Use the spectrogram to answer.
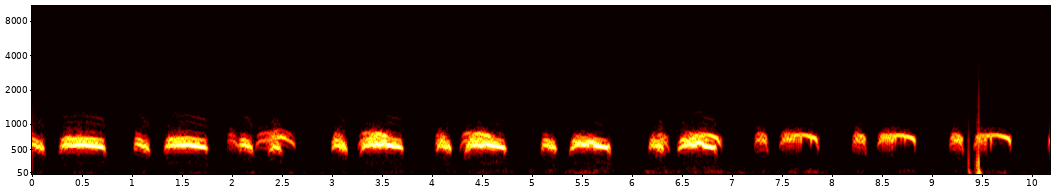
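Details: Spotted dove calling, a recording of the type used as a decoy for trapping; a run of low, soft coos in short paired notes, a brief lead-in followed by a longer coo, repeated steadily about once a second, with one sharp click near the end.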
